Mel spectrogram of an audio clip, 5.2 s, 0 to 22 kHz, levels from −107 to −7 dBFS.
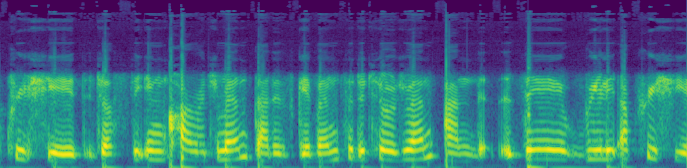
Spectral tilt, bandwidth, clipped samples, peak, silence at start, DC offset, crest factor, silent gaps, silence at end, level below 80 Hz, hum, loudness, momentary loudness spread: -5.5 dB/octave; 6.2 kHz; under 0.1%; 0 dBFS; 0.05 s; under 0.1%; 16 dB; none; 0 s; -44 dBFS; none; -16 LUFS; 5 LU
